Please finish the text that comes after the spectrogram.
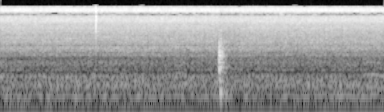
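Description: Salmon frying in a pan after a seasoning of salt and pepper, giving a steady, even sizzle with one brief soft clack partway through and no voices.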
